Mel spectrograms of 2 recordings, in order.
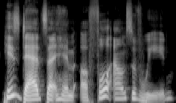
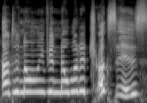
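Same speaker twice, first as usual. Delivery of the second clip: sweet cute act; 14 semitones higher, 4 dB louder than usual. Pretend. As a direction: play the innocent airhead for the cops. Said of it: "sweet cuteness and being like".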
